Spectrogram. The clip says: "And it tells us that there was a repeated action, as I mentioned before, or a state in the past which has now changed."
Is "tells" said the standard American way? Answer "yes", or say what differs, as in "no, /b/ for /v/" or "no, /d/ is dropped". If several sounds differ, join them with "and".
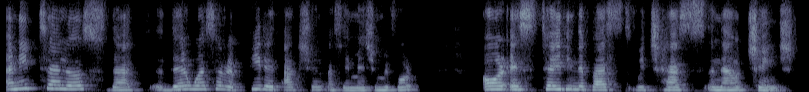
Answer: no, /z/ is dropped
